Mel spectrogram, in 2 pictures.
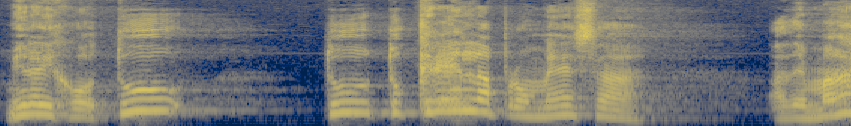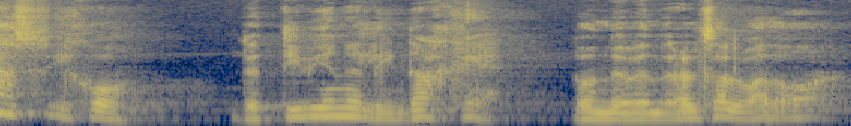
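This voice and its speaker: A fatherly old patriarch, played by a preacher gives quiet, reassuring counsel to his son. His voice is fairly high, with a long hall echo around it. He speaks in a hushed, calm way. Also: takes it slowly, gravelly, husky, full character voice. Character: biblical patriarch Abraham, fatherly old man.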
